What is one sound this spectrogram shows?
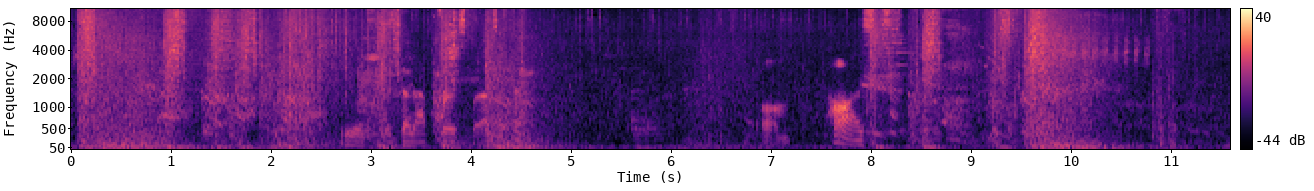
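Swords clang and strike against armour in a fight.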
